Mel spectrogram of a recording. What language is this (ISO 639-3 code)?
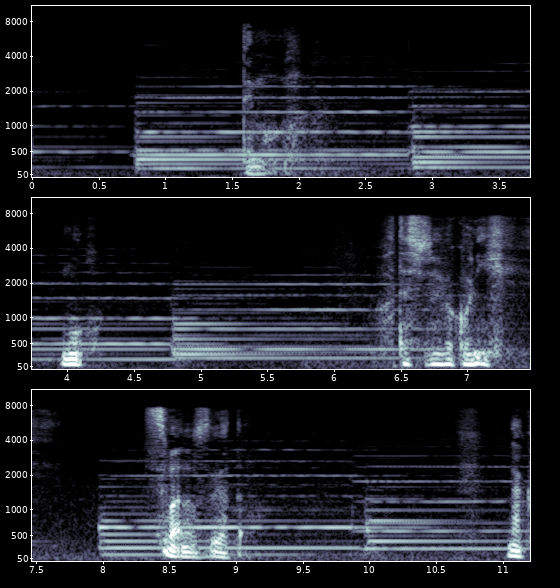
jpn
